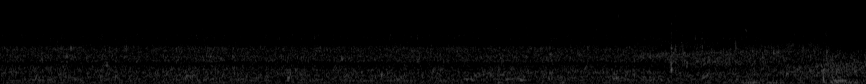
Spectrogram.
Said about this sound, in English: Beautiful clear water running.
